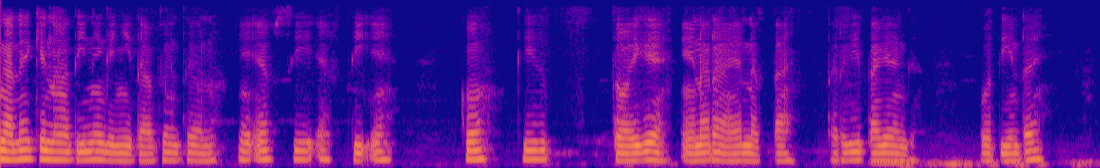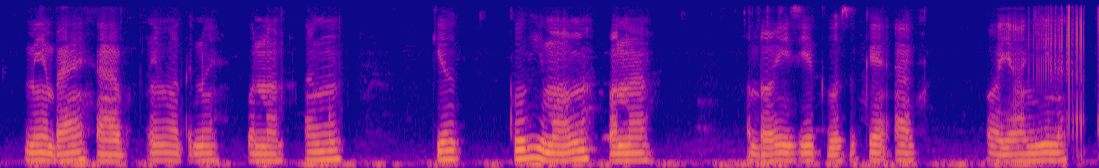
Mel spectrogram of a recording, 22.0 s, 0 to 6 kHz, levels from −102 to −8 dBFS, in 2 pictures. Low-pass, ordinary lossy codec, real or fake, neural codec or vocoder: 5.4 kHz; none; real; none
